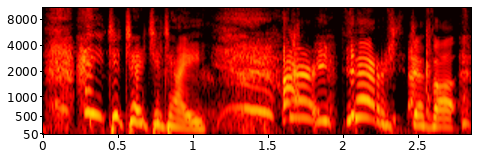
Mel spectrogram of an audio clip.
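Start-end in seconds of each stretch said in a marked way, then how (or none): 0.0-1.1 put-on Irish accent, higher pitch. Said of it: "I have to do an Irish accent".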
